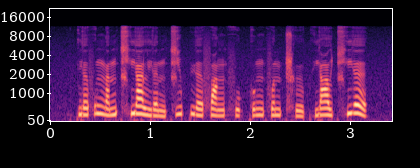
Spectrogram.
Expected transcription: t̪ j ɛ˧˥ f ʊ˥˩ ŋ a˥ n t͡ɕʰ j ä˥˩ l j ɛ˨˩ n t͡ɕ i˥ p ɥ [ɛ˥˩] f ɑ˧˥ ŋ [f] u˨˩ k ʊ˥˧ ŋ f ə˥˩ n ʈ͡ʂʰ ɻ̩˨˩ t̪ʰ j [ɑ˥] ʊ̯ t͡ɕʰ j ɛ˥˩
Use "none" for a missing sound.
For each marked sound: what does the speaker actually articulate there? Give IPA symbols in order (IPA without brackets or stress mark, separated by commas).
ɛ˧˥, f, ɑ˥˧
